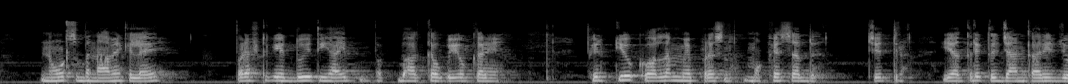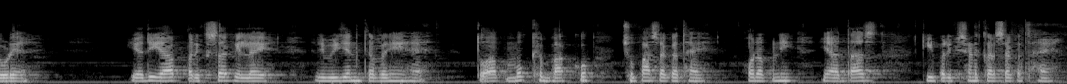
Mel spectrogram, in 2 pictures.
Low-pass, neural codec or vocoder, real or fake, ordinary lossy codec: 19.8 kHz; codec, 44.1 kHz, 7.8 kbps, DAC; fake; AAC, 24 kbps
